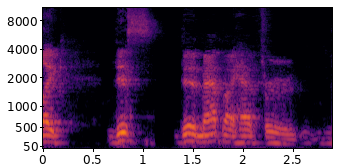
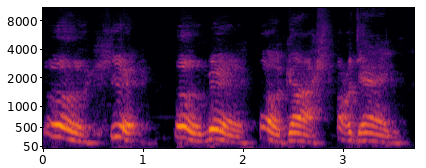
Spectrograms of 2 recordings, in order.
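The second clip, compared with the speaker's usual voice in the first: loud startled exclamations; shocked outburst, loud; 5 semitones higher, 10 dB louder, much slower than usual. Real, not acted. Startled reaction.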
